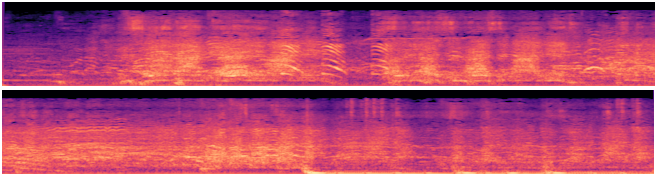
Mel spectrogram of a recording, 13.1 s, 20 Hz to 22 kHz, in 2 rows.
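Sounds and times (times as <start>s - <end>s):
crowd shouting and cheering: 0.0s - 13.0s
music bass: 9.5s - 13.0s.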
